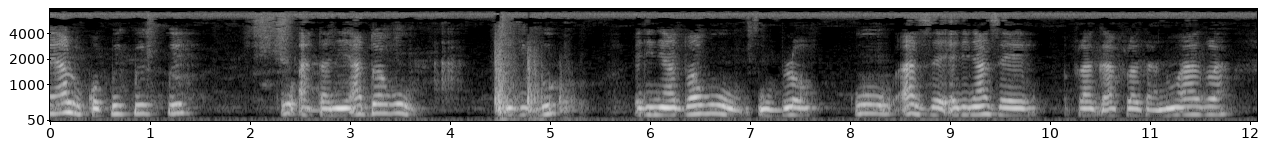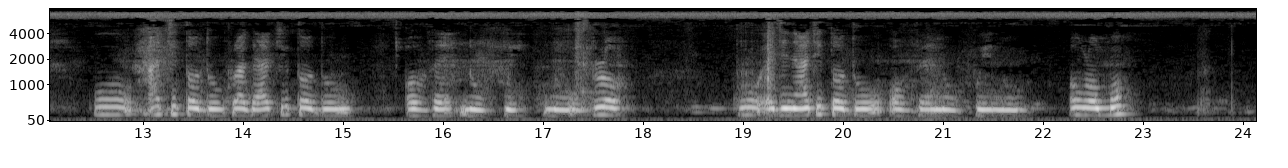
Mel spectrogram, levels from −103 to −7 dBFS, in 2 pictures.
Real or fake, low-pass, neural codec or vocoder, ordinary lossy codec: real; 7.2 kHz; none; MP3, 32 kbps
